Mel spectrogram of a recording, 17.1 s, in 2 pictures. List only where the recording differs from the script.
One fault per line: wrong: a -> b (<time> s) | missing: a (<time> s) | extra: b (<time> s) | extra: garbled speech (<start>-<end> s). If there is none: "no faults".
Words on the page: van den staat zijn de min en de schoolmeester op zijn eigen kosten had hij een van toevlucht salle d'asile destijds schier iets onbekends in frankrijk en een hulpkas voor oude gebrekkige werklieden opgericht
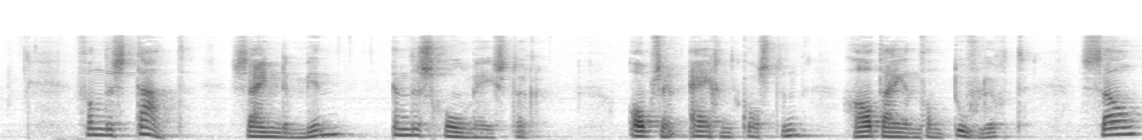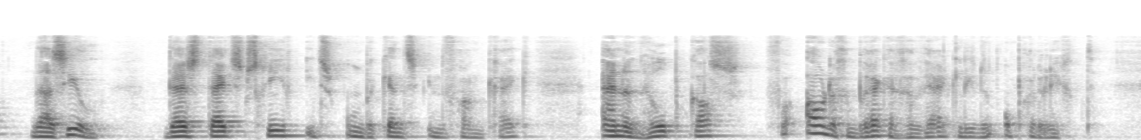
no faults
